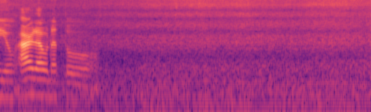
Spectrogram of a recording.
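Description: Waves wash and crash against rocks close by.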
